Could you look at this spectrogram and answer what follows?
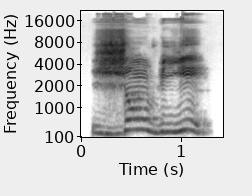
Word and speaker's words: Janvier: Janvier. Janvier. Janvier. We do not pronounce the last R.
